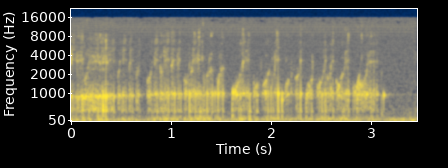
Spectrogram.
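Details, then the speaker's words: Patient's breath sounds via stethoscope: wet, bubbling, gurgling crackles, sounding as if drowning. Coarse crackles. "as you can tell it sounds like the patient is drowning now coarse crackles"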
